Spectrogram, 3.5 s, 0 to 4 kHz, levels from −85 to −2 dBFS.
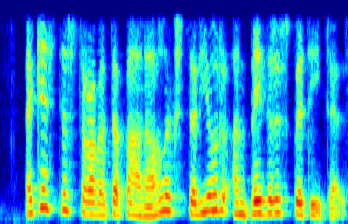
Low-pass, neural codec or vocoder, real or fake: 3.6 kHz; codec, 16 kHz, 0.8 kbps, ZipCodec; fake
